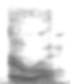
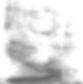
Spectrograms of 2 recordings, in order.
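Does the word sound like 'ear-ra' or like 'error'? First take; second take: error; ear-ra. First: The word sounds like 'error', London style. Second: The word sounds like 'ear-ra', not London style. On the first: "I'm from London, so we pronounce it error" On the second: "We don't say era"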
